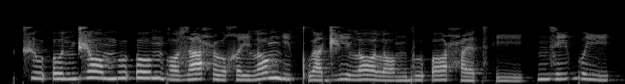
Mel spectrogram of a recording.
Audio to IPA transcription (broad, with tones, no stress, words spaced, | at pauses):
t͡ʃu˨ ʔo˨ nd͡ʒɔ˦˨ mu˦ʔo˦ ŋɡɔ˨za˦ħu˨χi˨ lɔ˦ ŋi˨kʷʼa˨ d͡ʒi˦˨lɔ˦˨lɔ˨ ŋɡu˨ ʔɔ˦ħɛ˨t͡sʼi˨ | nzi˨˦ɡʷi˨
